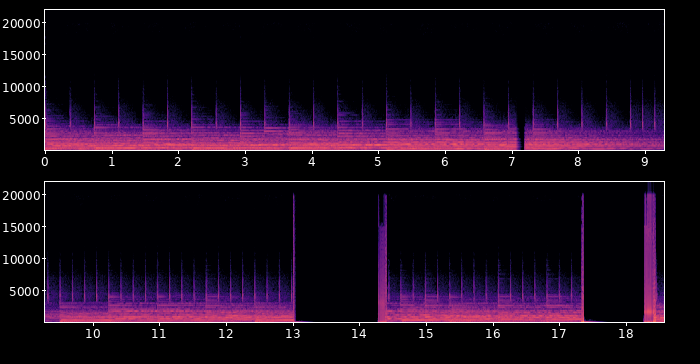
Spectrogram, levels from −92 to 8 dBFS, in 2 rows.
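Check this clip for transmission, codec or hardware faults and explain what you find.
Three faults are present: one burst of packet loss and two instances of a cable being pulled and plugged back in.

At 7.05 to 7.20 s, a burst of packet loss removes about 120 ms of audio. The receiver concealed the gap by extending the last sound for 128 ms while fading it out, so it trails off into about 30 ms of silence before resuming further ahead. On a spectrogram this appears as smeared, flattened bands that fade out before an abrupt restart.

From 13.00 to 14.40 s and again from 17.33 to 18.44 s, the cable is pulled and plugged in. Each event opens with a pop, followed by near silence for about 1.35 s and 1.05 s respectively. As the plug reseats, 50 Hz mains buzz sounds for about 100 ms and 150 ms, then a second pop marks the return of the audio. A waveform shows spikes at both ends of a flat gap, and a spectrogram shows 50 Hz harmonic lines just before the sound resumes.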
